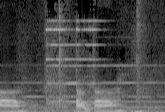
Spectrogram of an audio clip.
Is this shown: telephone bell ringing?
yes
